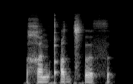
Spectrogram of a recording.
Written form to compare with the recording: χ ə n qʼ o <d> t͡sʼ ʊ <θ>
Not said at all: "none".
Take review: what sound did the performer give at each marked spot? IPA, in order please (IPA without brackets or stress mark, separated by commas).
d, θ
